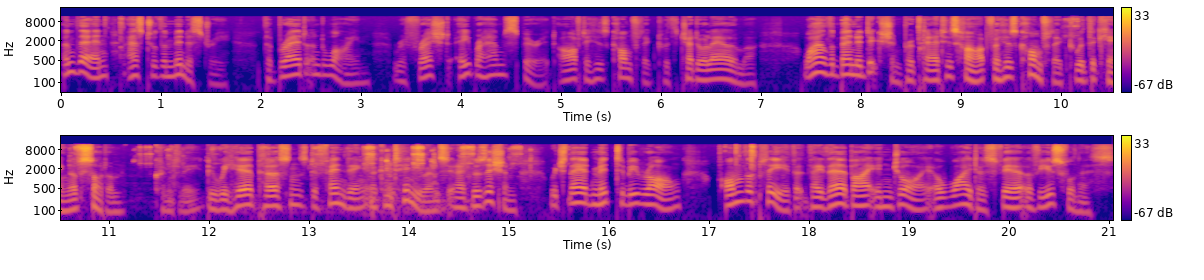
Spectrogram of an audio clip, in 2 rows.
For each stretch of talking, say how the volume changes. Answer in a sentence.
You can hear the talking from 0.0 to 20.9 s, getting louder.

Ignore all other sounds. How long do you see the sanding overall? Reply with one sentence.
You can't hear the sanding here.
